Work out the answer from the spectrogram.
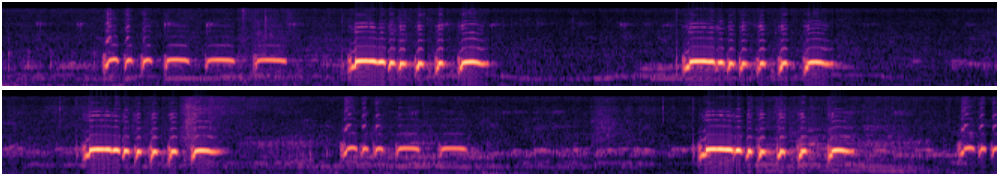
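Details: Persistent singing from a local zebra dove, meant to rouse quiet doves: rhythmic phrases of quick stuttered coos ending in a louder rolled note, repeated about every two seconds, with a faint lower tone in the background.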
